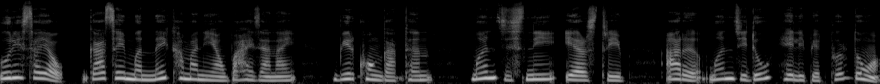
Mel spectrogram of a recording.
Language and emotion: Bodo, neutral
